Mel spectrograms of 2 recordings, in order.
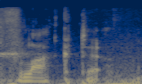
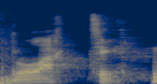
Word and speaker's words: Vlakte: The K comes before the T when you pronounce the city's name. It's Vlakte. – Vlakte.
